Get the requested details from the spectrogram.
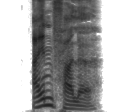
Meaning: inflection of einfallen: 1. first-person singular dependent present 2. first/third-person singular dependent subjunctive I
- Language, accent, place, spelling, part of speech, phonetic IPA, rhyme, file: German, Germany, Berlin, einfalle, verb, [ˈaɪ̯nˌfalə], -aɪ̯nfalə, De-einfalle.ogg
